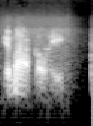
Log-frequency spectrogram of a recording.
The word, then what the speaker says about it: Immokalee: And it was almost a full year before I realized that I'm a collie was Immokalee. – Yeah, the best thing anyone ever said to me, and I forget who it was, but they said rhymes with broccoli.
